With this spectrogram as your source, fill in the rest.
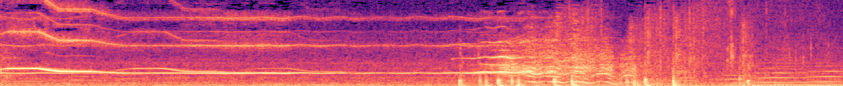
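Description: A horse whinnies in the video game Zelda: Twilight Princess, a long rising and falling neigh over a low hum, followed by a quick run of clip-clopping hooves.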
